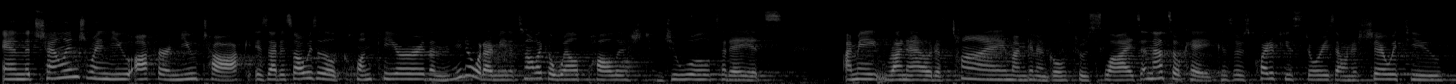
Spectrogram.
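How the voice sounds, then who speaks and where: The woman speaks at a fairly quick pace with hardly any pauses. Her pitch is fairly high and her intonation fairly even. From French Canada. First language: French. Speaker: psychotherapist and keynote speaker. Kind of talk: keynote talk. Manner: fast.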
